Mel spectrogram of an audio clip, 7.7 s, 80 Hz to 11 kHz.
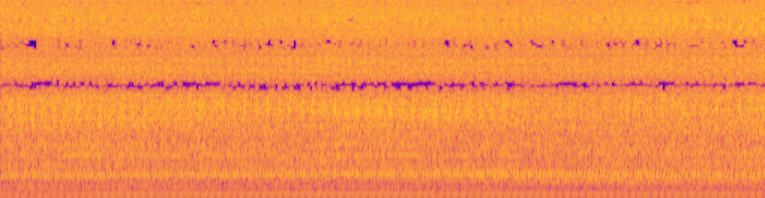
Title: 3 no noise after start up idle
